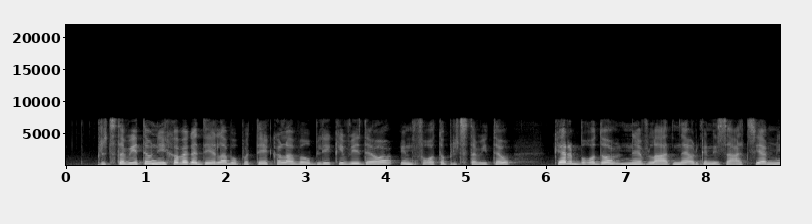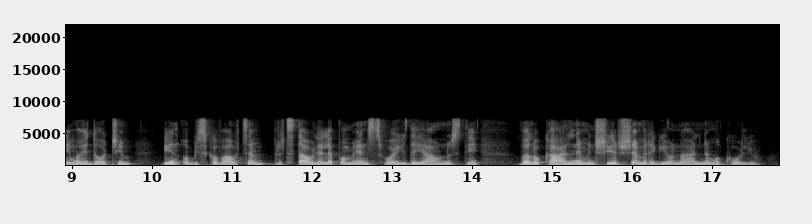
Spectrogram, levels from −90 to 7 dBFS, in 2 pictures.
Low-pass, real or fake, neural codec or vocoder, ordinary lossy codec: 7.2 kHz; real; none; none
